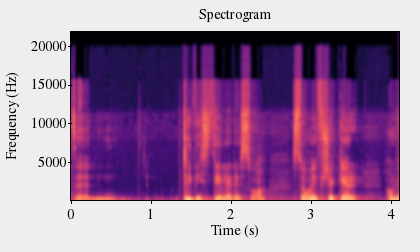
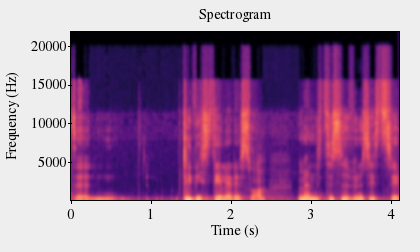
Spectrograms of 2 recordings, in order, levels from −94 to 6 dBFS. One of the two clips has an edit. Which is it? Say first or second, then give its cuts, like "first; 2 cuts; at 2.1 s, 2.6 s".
first; 1 cut; at 2.8 s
